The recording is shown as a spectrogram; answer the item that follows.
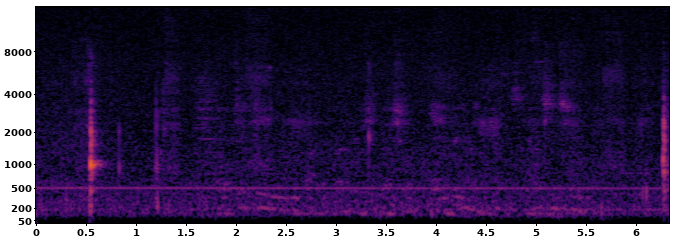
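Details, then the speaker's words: Two brief, sharp hiccups about six seconds apart in a quiet room from a young girl who gets hiccups about twice a day. "Poor kid. I think she gets the hiccups like twice a day."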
